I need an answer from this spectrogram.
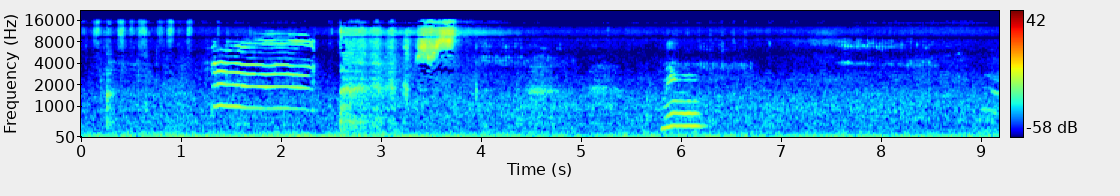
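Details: Stray kitten given water, settling into its new home: one long level meow, then after a pause of clattering noise a shorter rising meow, against a low rumbling street background.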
